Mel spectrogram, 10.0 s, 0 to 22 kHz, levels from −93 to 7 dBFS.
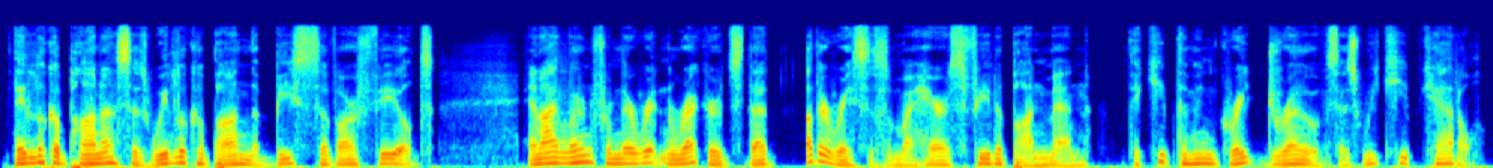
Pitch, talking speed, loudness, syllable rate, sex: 105 Hz, 225 wpm, -19 LUFS, 5.5 syllables/s, male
